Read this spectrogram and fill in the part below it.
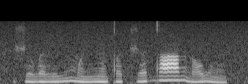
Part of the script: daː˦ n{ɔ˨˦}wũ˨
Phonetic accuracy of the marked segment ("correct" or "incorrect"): correct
